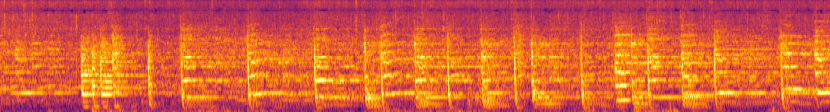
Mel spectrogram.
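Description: Background music with a steady beat of changing notes, over the hiss of chopped onions sizzling in hot oil in a frying pan.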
